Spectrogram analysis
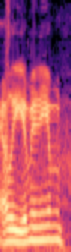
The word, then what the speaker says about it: aluminium: Aluminum and how the heck do the British say it? Aluminium? Not making fun, I'm just like it's not just an accent, it's like an entirely different way of like saying it.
